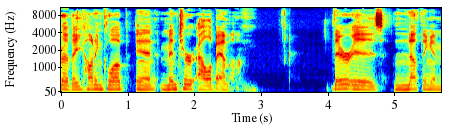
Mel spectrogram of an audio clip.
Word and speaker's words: Mentor: You gotta say it like mentor. Okay, mentor. Not like sensei, but mentor. Yeah, mentor, but everybody down there is mentor. Mentor. Get rid of the T. Mentor. Mentor. Mentor. Mentor. You ain't saying it right unless you say mentor.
